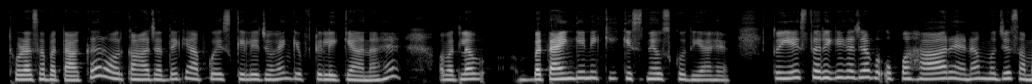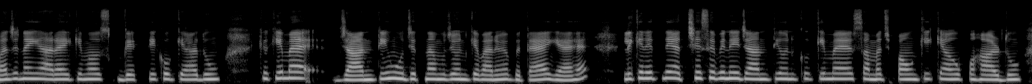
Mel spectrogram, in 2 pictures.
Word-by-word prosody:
थोड़ा-सा 225 +1 +3
बताकर 205 - +1
और 275 -7 +1
कहा 230 -1 +2
जाता 225 0 -2
है - - -3
कि 280 - -6
आपको 250 -1 -1
इसके 240 0 -2
लिए 230 0 0
जो 225 0 -2
है 245 +3 -1
गिफ्ट 245 -2 -6
लेके 220 -1 0
आना 195 -2 +1
है, 360 +3 -5 0.4
मतलब 240 +3 +2 0.4
बताएँगे 250 +6 +7
नहीं 290 0 +1
कि 275 -1 -8
किसने 260 -1 0
उसको 245 0 -2
दिया 210 -1 -2
है। 205 -1 -4 0.4
तो 280 - -1
ये 280 +1 +5
इस 315 - -4
तरीके 310 -1 +3
का 315 - +2
जब 325 -2 +2
उपहार 265 0 +1
है 265 -4 0
ना 255 +3 0
मुझे 265 0 0
समझ 235 -2 0
नहीं 260 0 +1
आ 245 -1 +1
रहा 235 0 +1
है 235 - 0
कि, 240 +2 -5
मैं 245 +1 0
उस 245 -1 -4
व्यक्ति 225 +2 -4
को 245 +1 -4
क्या 225 0 -3
दूँ, 235 +2 0 0.4
क्योंकि 280 0 -2
मैं 290 +1 +3 0.3
जानती 215 +3 +2
हूँ 275 0 +4
जितना 245 0 -1
मुझे 240 0 0
उनके 235 0 +1
बारे 220 -1 0
में 230 0 -1
बताया 215 +2 -1
गया 210 -4 0
है, 230 +9 -1 0.4
लेकिन 250 +3 0
इतने 280 +1 -1
अच्छे-से 285 +2 0
भी 280 0 +1
नहीं 275 0 +3
जानती 245 -1 0
हूँ 255 - +1
उनको 245 +1 -6
कि 255 - -3
मैं 255 0 +1
समझ 240 -2 -2
पाऊँ 235 -1 0
कि 250 +2 -7
क्या 245 -2 -1
उपहार 225 -2 -1
दूँ। 225 +3 0
245 Hz, 215 wpm, -25 LUFS, 225-265 Hz, 0.4 s, बताएँगे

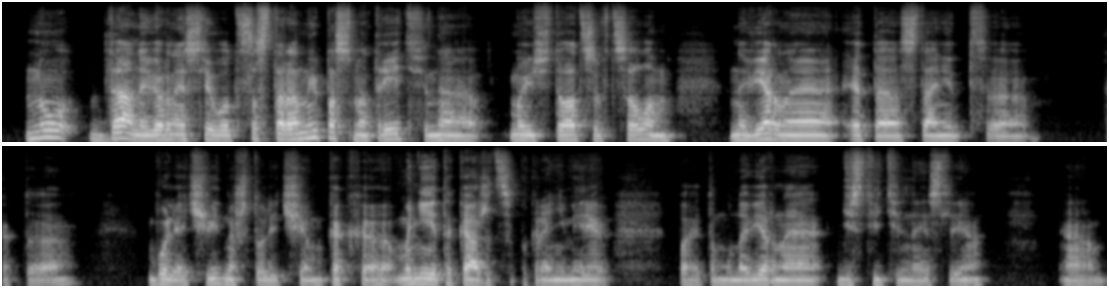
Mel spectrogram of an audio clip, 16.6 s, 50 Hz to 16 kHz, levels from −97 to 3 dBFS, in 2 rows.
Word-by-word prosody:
Ну 170 +4 +1
да, 145 +6 +6
наверно, 125 +2 +4
если 125 +1 +1
вот 120 0 0
со 140 - -2
стороны 140 +4 +5
посмотреть 140 -5 -1
на 115 -2 +1 0.2
мою 120 -1 +2
ситуацию 125 +1 +1
в - - -14
целом, 120 -2 0 0.4
наверное, 120 -2 +4
это 120 -3 +2
станет, 115 0 -2
э, 105 0 -5 0.6
как-то 120 +4 -9 0.5
более 115 -2 -1
очевидно, 120 +2 -2
что 115 -1 -7
ли, 110 0 -5
чем 110 +1 -5
как, - - -6
э, - - -2
мне 125 0 +2
это 125 +2 -5
кажется, 110 -4 +1
по 125 - -23
крайней 110 -1 -3
мере. 110 0 -3 0.5
Поэтому, 110 +1 -7
наверное, 105 -1 -1
действительно, 115 -2 -5
если, 115 - -6 0.6
э, 100 0 -7
120 Hz, 130 wpm, -24 LUFS, 110-125 Hz, 0.6 s, да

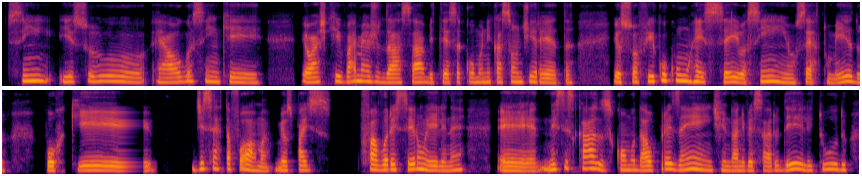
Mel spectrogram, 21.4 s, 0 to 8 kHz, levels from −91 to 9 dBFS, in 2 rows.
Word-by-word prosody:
Sim, 200 +1 0
isso 180 -1 -2
é 160 -5 -4
algo, 160 +3 0
assim, 180 -1 -2
que 150 -4 -3 0.5
eu 160 - +3
acho 170 +1 0
que 190 - 0
vai 170 +2 0
me 195 -1 +3
ajudar, 155 -4 0
sabe, 155 0 0
ter 150 +1 -3
essa 150 +2 -3
comunicação 160 +1 -2
direta. 145 -5 -2 0.5
Eu 155 - +3
só 150 +2 0
fico 185 +6 +1
com 210 -2 +3
receio, 170 -2 +2
assim, 180 +1 0
um 145 -1 -4
certo 145 +1 -2
medo, 145 +2 0 0.5
porque, 150 -1 +1 0.5
de 195 +2 +1
certa 205 -1 +1
forma, 150 -8 +1
meus 155 -1 +1
pais 160 - -2 0.4
favoreceram 185 +2 +3
ele, 155 -2 +1
né. 165 +4 -2 0.4
Eh, 140 -1 +2
nesses 190 - 0
casos, 210 -7 +2
como 170 -1 -1
dar 155 0 +3
o 155 - +1
presente 175 -2 +1
no 150 0 -2
aniversário 145 +1 -1
dele 170 +1 +2
e - - -5
tudo. 185 +1 -1
165 Hz, 130 wpm, -21 LUFS, 150-185 Hz, 0.5 s, eu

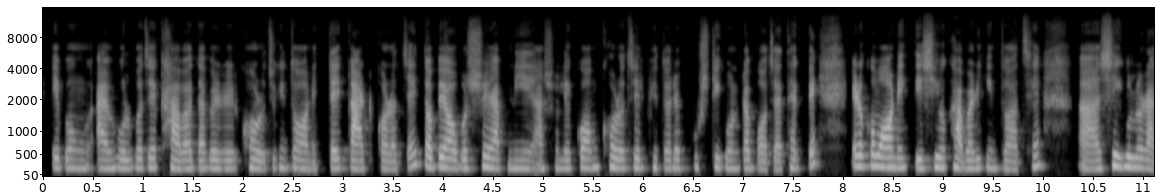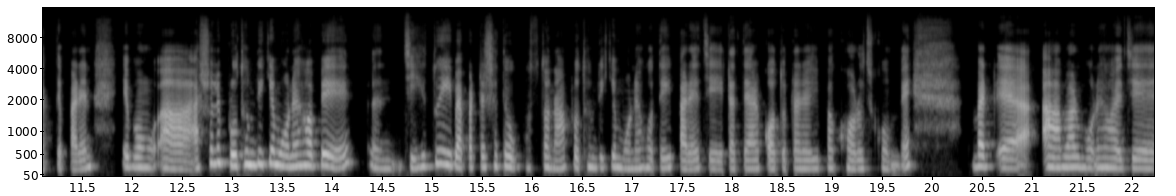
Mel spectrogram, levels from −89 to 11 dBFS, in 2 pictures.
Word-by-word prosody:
এবং 200 -1 -3 0.2
আমি 190 -1 +2
বলব 190 +2 -2
যে, 205 - +2
খাবার-দাবারের 185 -1 0
খরচও 190 -1 -1
কিন্তু 200 +1 -4
অনেকটাই 195 +2 -2
কাট 175 0 +5
করা 170 -1 0
যায়। 240 +6 -1
তবে 220 0 +5
অবশ্যই 195 +3 0
আপনি 190 0 -5 0.2
আসলে 190 0 -5
কম 200 -1 +2
খরচের 200 -2 0
ভেতরে 195 -2 -3
পুষ্টিগুণটা 195 -2 -3
বজায় 170 0 -3
থাকবে 195 +4 -1 0.4
এরকম 235 +1 +5
অনেক 210 -1 +2
দেশীয় 195 +3 +2
খাবারই 190 -2 +2
কিন্তু 190 -1 -5
আছে 165 +7 -9 0.5
অ্যা - - +4 0.2
সেগুলো 220 -3 +4
রাখতে 170 0 -3
পারেন 185 +5 +1 0.4
এবং 215 -1 +1 0.2
আ - - +6 0.3
আসলে 305 +1 +2
১ম 245 +3 +6
দিকে 285 +2 +2
মনে 235 +1 +3
হবে, 255 0 +5 0.4
আ - - -2 0.3
যেহেতু 225 +3 -3
এই 265 - +4
ব্যাপারটার 220 +1 0
সাথে 240 0 -1
অভ্যস্ত 200 -1 -14
না 185 - 0
১ম 220 +1 -3
দিকে 210 +2 -3
মনে 190 0 -3
হতেই 200 +1 -3
পারে 180 -1 +1
যে, 180 - -4
এটাতে 185 +2 -6
আর 185 - -1
কত 180 0 -1
টাকাই 185 0 -2
বা 205 - -2
খরচ 185 -1 -2
কমবে 220 +4 -3 0.7
বাট 235 -1 +5
অ্যা 200 -1 +4 0.4
আমার 220 +1 +3
মনে 205 +1 -2
হয় 200 -2 0
যে, 195 - 0
200 Hz, 175 wpm, -25 LUFS, 185-220 Hz, 0.7 s, আ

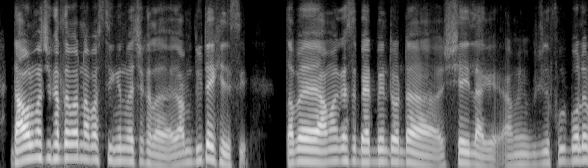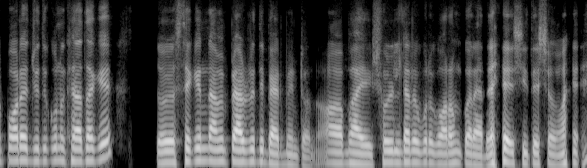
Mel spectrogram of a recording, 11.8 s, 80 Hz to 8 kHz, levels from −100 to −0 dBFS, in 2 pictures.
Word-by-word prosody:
Double 175 +5 +10
ম্যাচও 205 -1 +1
খেলতে 200 +1 +4
পারেন 205 -1 +3
আবার 185 -1 0
সিঙ্গল 170 -1 -3
ম্যাচও 160 -1 -2
খেলা 125 -3 -1
যায়। 110 - -3
আমি 150 - -6
২ 170 - -4
টাই 185 - +6
খেলছি। 125 -4 -4 0.4
তবে 160 +4 +4 0.2
আমার 165 +2 -1
কাছে 170 0 -1
ব্যাডমিন্টনটা 155 -1 +1 0.4
সেই 150 -2 +1
লাগে। 105 -2 -3 0.2
আমি 125 +2 -8 0.2
যদি 145 0 -7
ফুটবলের 175 +1 -2
পরে 175 +1 +3
যদি 170 0 -6
কোন 175 - -4
খেলা 165 -1 +2
থাকে 185 +5 0 0.5
তো 145 - -3 0.2
সেকেন্ডে 170 +1 -1
আমি 165 - -2
প্রায়োরিটি 160 0 +2
ব্যাডমিন্টন। 125 -3 -3 0.2
অ - - -2 0.2
ভাই 135 -2 +3 0.2
শরীরটারে 150 0 0
পুরা 150 -1 -3
গরম 140 +2 0
কইরা 125 -3 +1
দেয় 130 - +2 0.2
শীতের 140 -1 -4
সময়। 130 +3 -4
155 Hz, 210 wpm, -23 LUFS, 140-170 Hz, 0.5 s, Double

